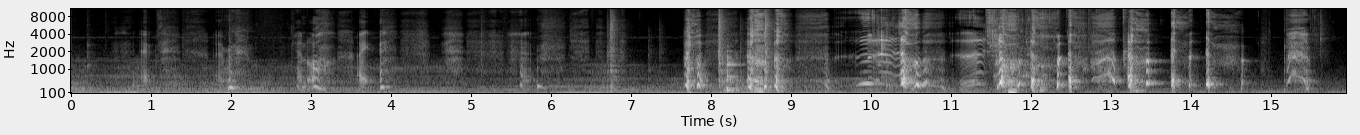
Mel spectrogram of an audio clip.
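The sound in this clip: Coughing, gasping and throat-clearing from a person being made to throw up, with retching strains mixed in; the bursts come sparse at first, then grow louder and crowd together in the second half.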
